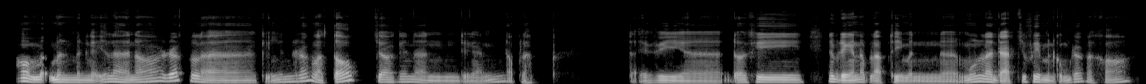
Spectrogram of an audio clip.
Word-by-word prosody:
Hông, 145 -7 +4
m - - +6
mình 105 -2 +3
mình 100 -1 0
nghĩ 95 - 0
là 125 -5 +1
nó 130 +9 0
rất 165 +2 +1
là, 95 -6 0
kiểu - - -4
như, 115 - -2
nó 125 +2 -3
rất 160 +4 0
là - - +1
tốt 190 +3 +3
cho 110 -1 0
cái 125 - -3
nền 90 -7 -3
điện 80 - -5
ảnh 105 - -5
độc - - -7
lập. - - -6 0.9
Tại 80 +1 -7
vì, 90 -2 +1
à, 80 -1 -3
đôi 105 +1 +1
khi 110 -1 +2 0.3
nếu 130 -3 +3
điện 90 -1 +6
ảnh 95 - +3
độc 110 - -2
lập 85 -2 +1
thì 90 - +1
mình, 75 -1 -2
ờ, 70 -1 -2
muốn 115 +8 +1
lên 120 -6 +3
rạp 80 -3 +4
chiếu 120 - -3
phim 115 -4 +3
mình 90 - 0
cũng 95 - -2
rất 125 +5 -3
là - - -4
khó. 120 +9 -5
105 Hz, 235 wpm, -24 LUFS, 90-120 Hz, 0.9 s, m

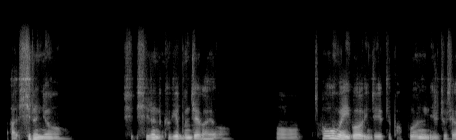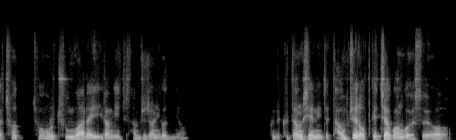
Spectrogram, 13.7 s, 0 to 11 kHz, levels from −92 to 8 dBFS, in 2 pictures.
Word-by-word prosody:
아 - - -7
실은요. 95 - -2 0.9
시 - - -21
실은 115 -3 -1
그게 100 +5 -3
문제가요. 75 -5 -4 0.7
어 75 -1 -12 0.2
처음에 180 -9 +2
이거 95 -1 +3
인제 75 - -6 0.2
바쁜 100 -3 -4
일 80 - -9
저 - - -15
제가 - - -7
첫 180 0 -5 0.2
처음으로 175 -3 -2
주말에 100 -1 +3
일한 80 0 0
게 75 - -3
이제 - - -12
3 125 +2 -8
주 125 -1 -8
전이거든요. 75 - -6 1.2
근데 - - -11
그 - - -14
당시에는 140 -7 +3
인제 80 - -6
'다음 120 +4 +1
주에는 170 +6 +8
없겠지.' 165 -3 +2
하고 110 -6 +5
한 95 0 +3
거였어요. - - -1
100 Hz, 305 characters per minute, -25 LUFS, 80-130 Hz, 1.2 s, 주에는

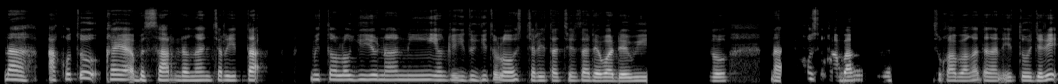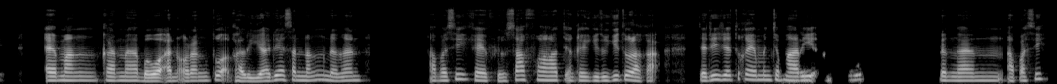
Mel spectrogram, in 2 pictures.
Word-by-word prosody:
Nah 220 -2 +6 0.3
aku 205 - -1
tuh 290 - +1 0.2
kayak 225 -1 +4
besar 195 0 +2
dengan 195 0 +1
cerita, 195 0 +2 0.6
mitologi 215 -1 0
Yunani 210 0 0
yang 200 - 0
kayak 205 - -3
gitu-gitu 200 +1 -4
loh 190 0 +4 0.2
cerita-cerita 180 -1 -2
dewa-dewi 170 0 +3 0.4
gitu 170 - -9 0.6
nah - - +2 0.2
aku 275 - -14
suka - - -5
banget 205 +4 +1 0.7
suka 180 - -2
banget 175 +1 -1
dengan 175 -2 0
itu 175 +2 -6
jadi, 195 +6 +5 0.6
emang 185 0 +5 0.3
karena 185 0 +2 0.2
bawaan 160 +1 +5
orang 175 +2 +1
tua 205 - +2
kali 155 -3 +1
ya 160 - +5
dia 215 - +4
senang, 190 -1 0 0.2
dengan 180 +2 +1 0.8
apa 180 0 -1
sih, 245 - -2
kayak 185 -2 +2
filsafat 195 +4 +1
yang - - -2
kayak 180 -1 0
gitu-gitu 180 +4 0
lah 175 - +3
Kak, - - 0 0.4
jadi 175 +4 +2
dia 215 - +5
tuh - - -7
kayak 210 -1 +4
mencemari 200 -3 +3
aku, 200 +2 -9 0.8
dengan, 185 0 +1
apa 170 - -1
sih, 255 - -3
190 Hz, 150 wpm, -24 LUFS, 180-210 Hz, 0.8 s, Nah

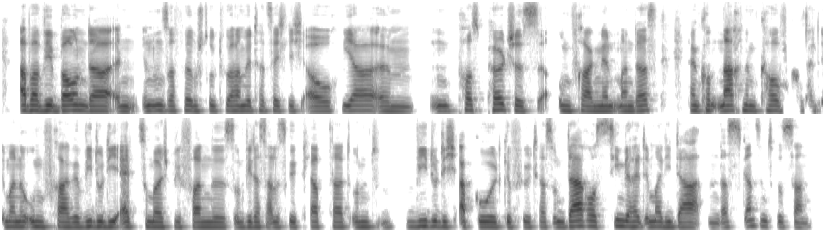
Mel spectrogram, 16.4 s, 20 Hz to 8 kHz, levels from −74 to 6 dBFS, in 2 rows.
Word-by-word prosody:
Aber 135 -1 +5
wir 135 -3 +4
bauen 135 +1 +5
da 125 0 +6
in 120 -2 -2
in 130 - 0
unserer 130 -2 0
Firmenstruktur 130 0 -3
haben 130 0 +2
wir 130 - 0
tatsächlich 125 -1 -5
auch, 120 0 0
ja, 135 0 +1
ähm, 120 -1 -3 0.2
'n 130 -1 -3
Post 145 +1 -2
Purchase 145 -5 +1
Umfragen 125 -1 0
nennt 125 0 +1
man 125 0 -1
das. 135 +2 0 0.3
Dann 135 -1 -1
kommt 140 -1 -2
nach 135 +1 +4
'nem 130 -2 -1
Kauf 135 -2 -1
kommt - - -15
halt 130 -1 -14
immer 130 0 0
'ne 130 - +2
Umfrage, 125 -2 0
wie 135 - +2
du 130 0 +2
die 130 +2 +2
App 125 0 +1
zum 130 0 -1
Beispiel 125 0 0
fandest 125 -1 0
und 120 0 -4
wie 130 - 0
das 125 -1 -1
alles 125 0 -3
geklappt 130 0 -4
hat 125 0 -1
und 125 0 -3 0.2
wie 130 +3 -1
du 140 - 0
dich 130 +1 -1
abgeholt 130 -1 +1
gefühlt 125 0 -5
hast. 125 -1 -3
Und 125 0 -1
daraus 145 0 +6
ziehen 150 -1 +1
wir 140 - +2
halt 130 -3 -1
immer 130 +1 0
die 125 0 -1
Daten. 120 -2 0
Das 125 +2 -2
ist - - -2
ganz 145 +1 -4
interessant. 125 -4 -3
130 Hz, 230 wpm, -23 LUFS, 125-135 Hz, 0.3 s, da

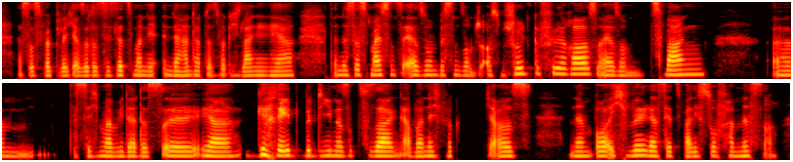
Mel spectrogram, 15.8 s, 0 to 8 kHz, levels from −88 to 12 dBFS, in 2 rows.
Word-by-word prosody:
das - - -3
ist 150 0 0
wirklich 160 -1 -3
also, 160 - -1
dass 160 0 -3
ich 160 - -2
das - - -3
letzte 170 0 +1
Mal - - +1
in - - -7
die 160 - -3
in - - -7
der 165 -1 +1
Hand 160 +1 -3
hatte 160 - -4
ist - - -11
wirklich 165 -4 -9
lange 160 +1 -1
her. 160 +1 -3 0.3
Dann - - -7
ist 175 +1 +3
das 190 - +2
meistens 180 0 +3
eher - - 0
so 180 - -3
'n 175 - -5
bisschen 175 +1 -1
so 165 - -4
aus 175 - +1
dem 165 - -14
Schuldgefühl 220 +1 -1
raus, 210 0 +4
oder - - -1
eher 170 - 0
so 165 - -5
'n 80 - -11
Zwang. 195 +2 +3 0.7
Ähm, 170 +1 -6 0.3
dass - - +1
ich 170 0 -6
mal 170 -1 0
wieder 170 -1 -1
das, 165 0 +2
äh, 175 0 +1
ja, 170 0 +3 0.2
Gerät 195 -3 +5
bediene 185 -1 -2
sozusagen, 180 -1 +1
aber 170 0 0
nicht 175 -1 -5
wirklich 175 - -9 0.3
aus 175 0 +2 0.3
'nem: 175 0 -2
„Boah, 180 -1 +3
ich 180 - -2
will 195 0 +2
das 180 -1 +2
jetzt, 175 0 -3
weil - - +1
ich's 170 - +4
so 175 - -1
vermisse.“ 175 +1 -2
175 Hz, 235 wpm, -24 LUFS, 165-185 Hz, 0.7 s, Gerät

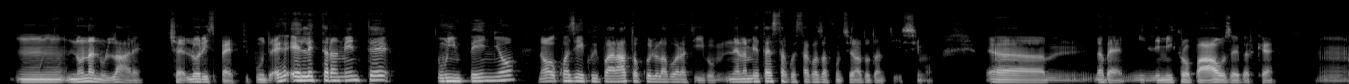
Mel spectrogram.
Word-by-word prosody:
mhmm, 115 0 +2
non 125 +5 +3
annullare. 100 -7 0 0.2
Cioè - - -2
lo 120 +2 +2
rispetti, 120 -1 -2
punto. 110 -2 -4
È 170 +7 +4
è - - +7
letteralmente 190 +2 +3 0.4
un 150 +1 +3
impegno, 170 +7 +1 0.2
no, 145 +2 0
quasi 155 +1 +1
equiparato 140 -1 +2
a - - -9
quello 130 -2 -1
lavorativo. 115 -5 -4
Nella 120 +5 -1
mia 135 +1 +1
testa 140 0 +1
questa 115 -1 -5
cosa 115 0 -3
ha - - -12
funzionato 100 0 -6
tantissimo. 95 -1 -9 0.5
Ehm, 100 -3 -2
vabbè, 105 -4 -2
i 100 -1 -9
le 100 - -4
micro 105 0 -1
pause 100 -2 +4
perché, - - -6 0.3
mhmm, 85 0 -17
120 Hz, 150 wpm, -24 LUFS, 105-150 Hz, 0.5 s, è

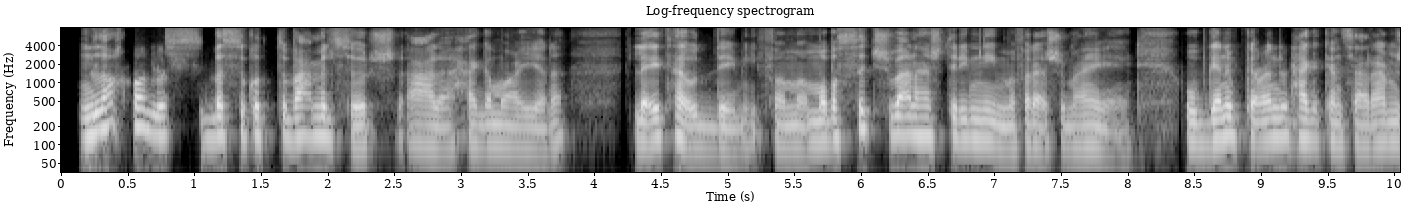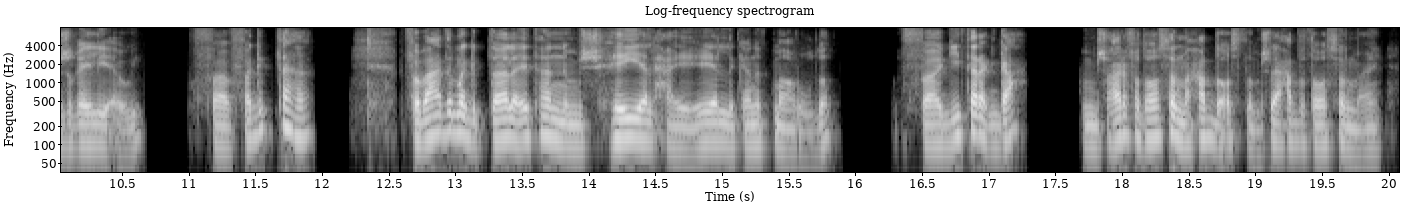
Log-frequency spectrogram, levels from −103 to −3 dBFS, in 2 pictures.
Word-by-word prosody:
لأ 160 +8 +4
خالص، 150 -10 0
بس 140 +2 +1
كنت 140 0 -1
باعمل 140 0 +2
search 105 -5 -3
على 100 -2 -1
حاجة 105 0 -4
معينة 95 -3 -4 0.5
لقيتها 130 +1 +4
قدّامي 95 -2 -2
فما 100 -2 -4
ما 115 +1 +3
بصيتش 140 +6 -1
بقى 150 0 +5
أنا 140 -1 +1
هاشتري 135 -2 -2
منين 125 -3 0
ما 100 0 -2
فرقش 95 - -2
معايا 100 +1 -2
يعني، - - -15 0.4
وبجانب 125 +5 +3
كمان 125 +3 +2
الحاجة 130 -2 +1
كان 115 -2 -3
سعرها 105 +1 -1
مش 115 -1 -2
غالي 105 0 0
أوي - - -9 0.3
ف - - -6
فجبتها، 135 - -1 0.6
فبعد 150 +5 +4
ما 155 - +5
جبتها 125 0 +3
لقيتها 130 +2 +2
إن 120 -4 +1
مش 105 -1 -2
هي 130 0 +6
الحقيقية 105 -1 -1
اللي 110 -2 -2
كانت 105 0 -5
معروضة 90 -5 -5 0.5
فجيت 105 +7 -1
أرجع 105 - +4 0.5
مش 100 0 -3
عارف 140 +4 +1
أتواصل 135 +2 +3
مع 110 - -1
حد 130 +3 0
أصلًا - - -4
مش - - -7
لاقي - - +1
حد 120 -2 -4
اتواصل 105 -1 -2
معاه، 95 +1 -9
115 Hz, 165 wpm, -24 LUFS, 105-135 Hz, 0.6 s, هي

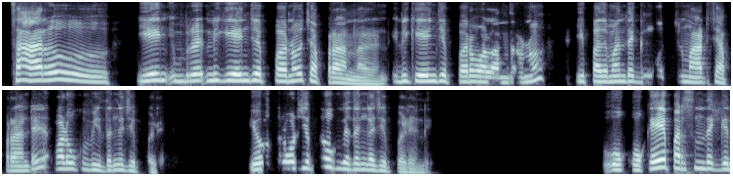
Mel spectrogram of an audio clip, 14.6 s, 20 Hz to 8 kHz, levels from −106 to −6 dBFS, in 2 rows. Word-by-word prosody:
Sir 235 +1 +6 0.9
ఏన్ 235 +1 +4
ఇంబ్ర్ 205 +2 -1 0.2
"నీకేం 225 -1 +4
జెప్పానో 215 -2 +2
చెప్పరా 170 -5 +1
అన్నారండి. 110 -6 -5
నీకేం 205 +1 +3
జెప్పారో 195 -2 -1
వాళ్ళందరును 170 +1 -2 0.4
ఈ - - -1
10 190 -1 +3
మంది 200 +1 -1
దగ్గరకొచ్చిన 195 0 -11
మాట 170 0 +3
చెప్పరా" 155 -1 -3
అంటే, 160 +9 -4 0.2
వాడొక 215 -3 -1
విధంగా 175 +1 -4
చెప్పాడన్ 150 - -12 0.9
ఇవతలోడు 230 +3 -1
జెప్తే 235 +5 -5
ఒక 240 - -11
విధంగా 195 -3 -2
జెప్పాడండి. 110 -8 -8 1.9
ఒక్ 185 - -6
ఒకే 225 +8 +4 0.2
పర్సన్ 230 0 0
దగ్గర 205 -1 -3
200 Hz, 120 wpm, -21 LUFS, 170-220 Hz, 1.9 s, Sir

